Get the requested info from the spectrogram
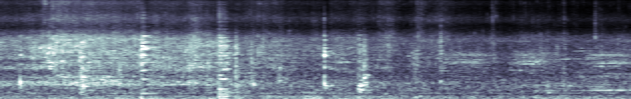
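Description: Chicken pieces frying in spiced masala in a metal pot, a steady sizzle, while a flat spatula stirs them, scraping and knocking against the pot several times in the first few seconds. This is the bhuna stage, where the chicken is sautéed in its masala.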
